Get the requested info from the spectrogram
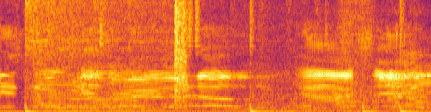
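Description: Hip hop backing music with a deep bass line and sharp drum hits, a voice rapping over it.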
